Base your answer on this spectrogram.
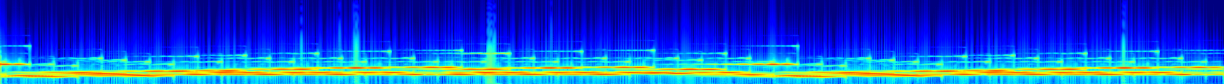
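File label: REVERSE SEQUENCE, AMBIENT PAD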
